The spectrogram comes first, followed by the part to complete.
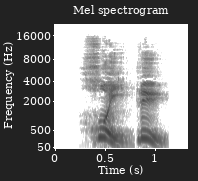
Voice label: "hui lv", Chinese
